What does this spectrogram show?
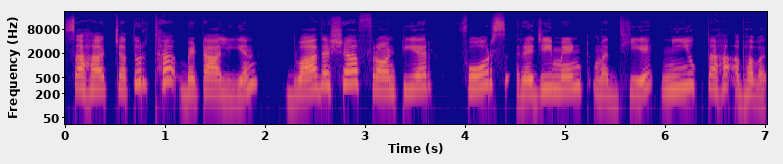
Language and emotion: Sanskrit, neutral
